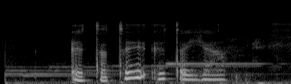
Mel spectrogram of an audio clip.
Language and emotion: Russian, sad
